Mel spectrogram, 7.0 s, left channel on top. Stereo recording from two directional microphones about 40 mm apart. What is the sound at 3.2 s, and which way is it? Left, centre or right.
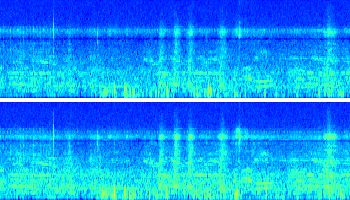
Train, centre.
